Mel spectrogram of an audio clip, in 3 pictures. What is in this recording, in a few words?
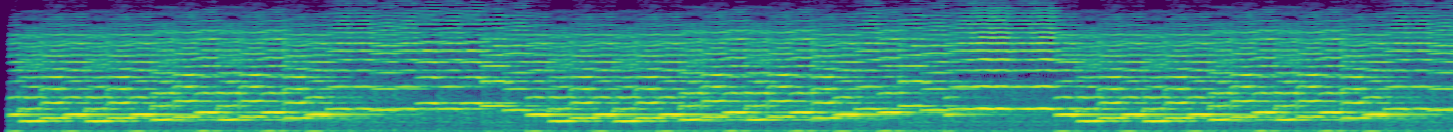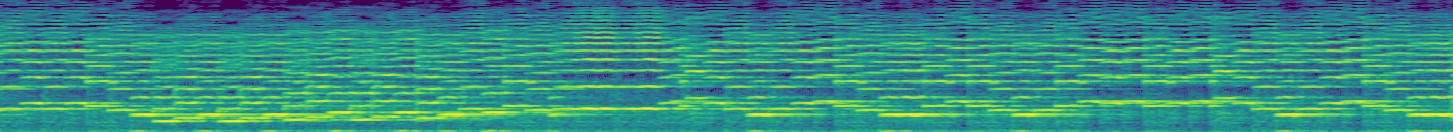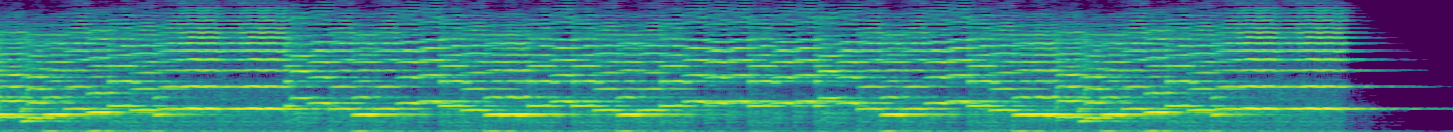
Maurice OSheas Jig, fiddlers; southern kings fiddlers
